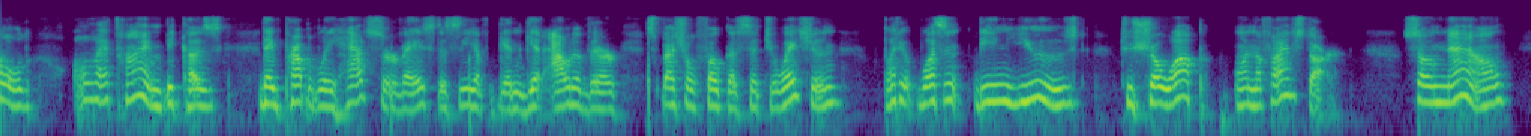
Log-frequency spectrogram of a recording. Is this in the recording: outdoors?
no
